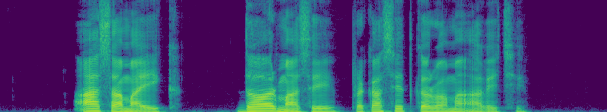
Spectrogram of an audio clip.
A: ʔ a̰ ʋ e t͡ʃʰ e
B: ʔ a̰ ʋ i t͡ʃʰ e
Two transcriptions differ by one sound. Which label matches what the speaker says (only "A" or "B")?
A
